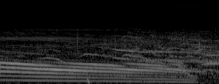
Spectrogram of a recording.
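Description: A football commentator's long drawn-out goal call, one held "gooool" in a man's voice, sinking slowly in pitch and ending near the end.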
